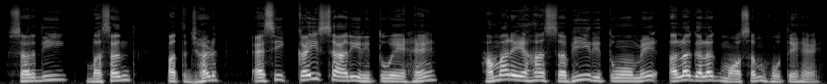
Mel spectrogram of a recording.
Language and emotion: Hindi, neutral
